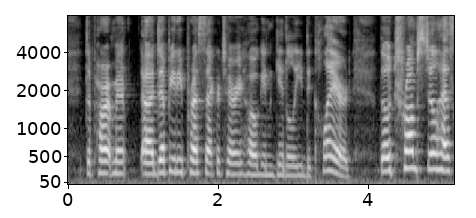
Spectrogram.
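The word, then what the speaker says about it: Gidley: news thing okay Hogan diddly yeah apparently that's his name giddily giddily gid l ey giddily but it does sound like diddly if you're not saying it correctly so yep there is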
